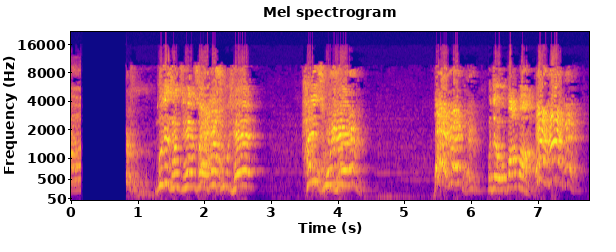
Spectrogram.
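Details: Siberian Husky throwing a fit about not going out, four loud bursts of wavering, harmonic, talk-like screaming with short silences between, indoors.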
